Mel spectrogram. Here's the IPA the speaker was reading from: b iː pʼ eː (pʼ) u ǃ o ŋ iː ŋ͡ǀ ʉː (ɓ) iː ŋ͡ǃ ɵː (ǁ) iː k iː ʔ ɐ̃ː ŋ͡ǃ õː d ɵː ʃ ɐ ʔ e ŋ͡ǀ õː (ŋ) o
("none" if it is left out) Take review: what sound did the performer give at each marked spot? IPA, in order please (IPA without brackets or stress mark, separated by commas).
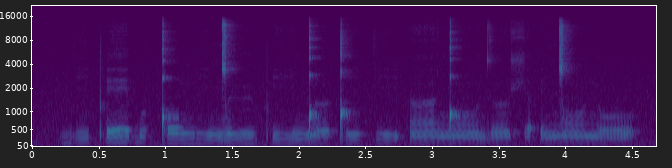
ɓ, pʼ, ǃ, n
